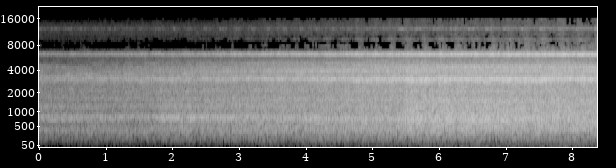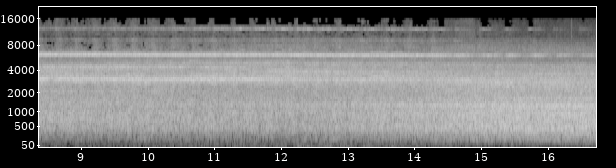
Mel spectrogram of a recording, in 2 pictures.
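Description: An H5 series shinkansen train pulling into the station, slowing as it comes alongside the platform. Its rushing noise swells over the first six seconds and then holds steady, with a high, steady whine on top.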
